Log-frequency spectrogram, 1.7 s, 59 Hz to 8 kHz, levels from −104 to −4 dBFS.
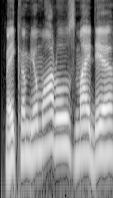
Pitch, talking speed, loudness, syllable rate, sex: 180 Hz, 210 wpm, -16 LUFS, 4.5 syllables/s, male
